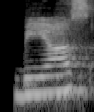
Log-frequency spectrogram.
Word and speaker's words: Beas: So once again observe the pronunciation of these 5 names: Jhelum, Chenab, Ravi, Beas and Satluj.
